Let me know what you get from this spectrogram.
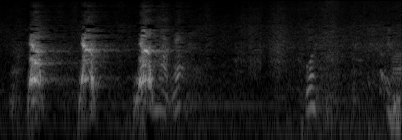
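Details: Dog being attacked by an anaconda gives three loud, harsh barks in quick succession, then falls quiet while people shout and talk in the background.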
